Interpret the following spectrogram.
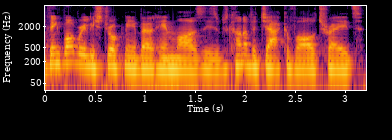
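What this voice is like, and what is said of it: Irish accent. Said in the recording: “it's just my Irish accent.”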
